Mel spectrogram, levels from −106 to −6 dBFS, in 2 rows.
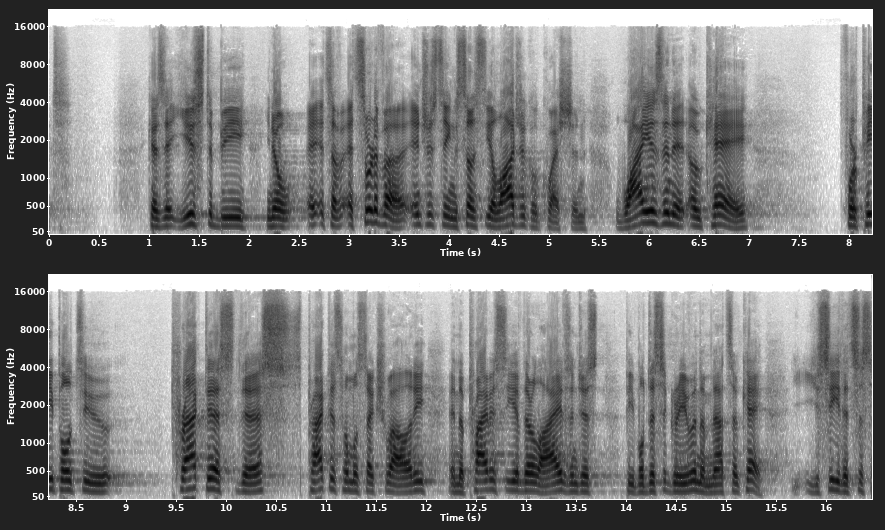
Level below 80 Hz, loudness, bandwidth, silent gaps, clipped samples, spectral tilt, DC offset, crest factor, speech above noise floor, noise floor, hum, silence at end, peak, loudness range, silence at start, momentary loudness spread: -60 dBFS; -17 LUFS; 17 kHz; none; under 0.1%; -3.5 dB/octave; under 0.1%; 16 dB; 46 dB; -63 dBFS; none; 0 s; -2 dBFS; 2 LU; 0.05 s; 9 LU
